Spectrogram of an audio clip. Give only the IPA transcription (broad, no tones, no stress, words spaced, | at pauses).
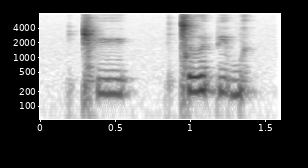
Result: ǀʰy | ǀɯpʲɯb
